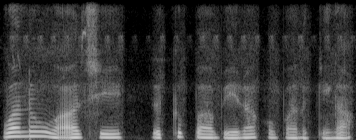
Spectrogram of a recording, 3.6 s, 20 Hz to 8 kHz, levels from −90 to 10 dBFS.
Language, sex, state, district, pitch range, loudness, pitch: Garo, female, Meghalaya, South Garo Hills, 170-200 Hz, -20 LUFS, 190 Hz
